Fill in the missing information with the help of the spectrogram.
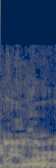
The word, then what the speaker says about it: Cuyahoga: I believe Cuyahoga.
